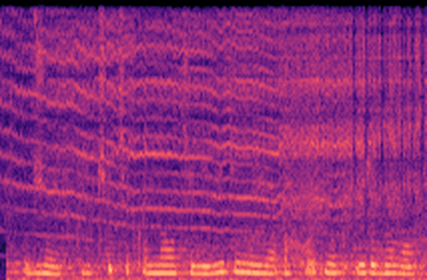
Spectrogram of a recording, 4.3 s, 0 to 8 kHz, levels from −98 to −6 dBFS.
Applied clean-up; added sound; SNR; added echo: none; Drip / Sink (filling or washing); 13 dB; none.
